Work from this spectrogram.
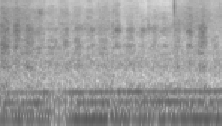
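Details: Pug panting indoors, described as happy and smiling: steady low rhythmic breathing with a buzzy, droning quality and no other clear sounds.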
